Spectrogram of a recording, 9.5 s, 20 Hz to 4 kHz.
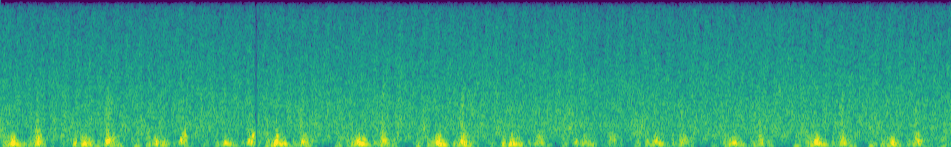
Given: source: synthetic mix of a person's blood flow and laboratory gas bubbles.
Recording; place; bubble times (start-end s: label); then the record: Doppler ultrasound of blood flow; precordium
no bubbles
From the record:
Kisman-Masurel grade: 000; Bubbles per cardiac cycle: 0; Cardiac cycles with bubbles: 0%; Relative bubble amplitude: no bubbles discernible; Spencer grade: 0 (complete lack of bubble signals)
